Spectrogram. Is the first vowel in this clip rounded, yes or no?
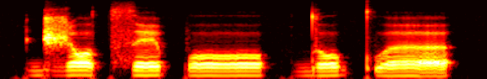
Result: yes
